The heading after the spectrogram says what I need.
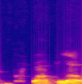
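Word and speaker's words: quabla: This is sometimes pronounced the Quabbler operator, which is simply a wordplay on the nabla operator di, the Laplacian that we have in usual sort of three-dimensional spaces.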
